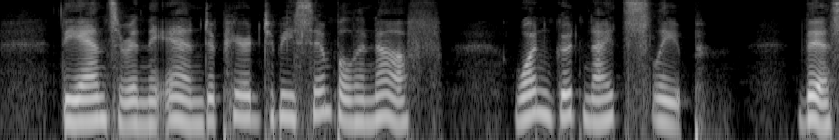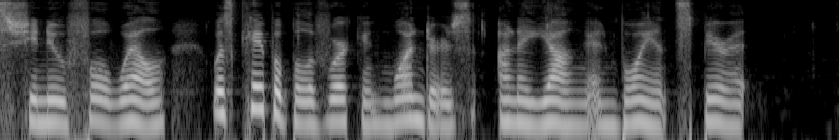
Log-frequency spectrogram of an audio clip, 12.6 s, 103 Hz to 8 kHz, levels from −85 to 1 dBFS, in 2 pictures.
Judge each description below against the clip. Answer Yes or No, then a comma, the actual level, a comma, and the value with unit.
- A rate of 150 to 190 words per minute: No, slow, 135 wpm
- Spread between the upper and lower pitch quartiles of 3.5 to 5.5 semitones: No, narrow, 2.4 semitones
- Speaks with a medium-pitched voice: Yes, medium, 180 Hz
